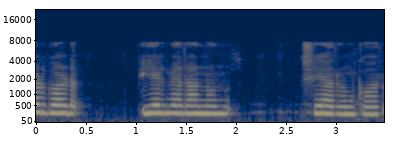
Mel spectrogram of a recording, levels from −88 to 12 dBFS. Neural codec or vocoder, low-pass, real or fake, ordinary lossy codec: none; none; real; none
